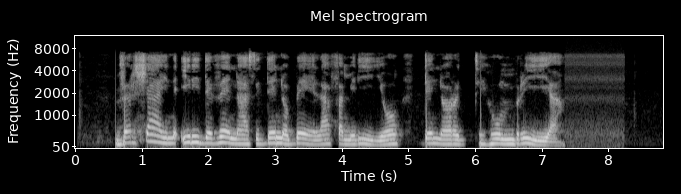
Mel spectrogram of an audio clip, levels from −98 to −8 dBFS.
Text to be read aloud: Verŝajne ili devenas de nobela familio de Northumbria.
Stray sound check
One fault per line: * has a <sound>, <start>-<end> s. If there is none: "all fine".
all fine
